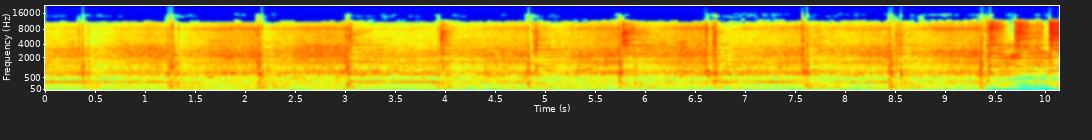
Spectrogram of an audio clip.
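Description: Korean pungmul percussion, with barrel drums and small brass gongs struck together in a steady march beat about once a second, each stroke leaving a metallic ring, over a steady low rumble. Near the end the rumble drops away and the strikes come quicker and closer together.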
